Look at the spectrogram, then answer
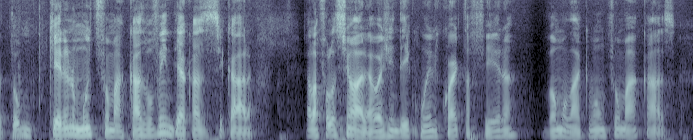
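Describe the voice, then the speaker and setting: Man's fairly low voice at a very fast pace, on a very clean recording with a silent background. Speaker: real estate broker. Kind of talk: casual chat.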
